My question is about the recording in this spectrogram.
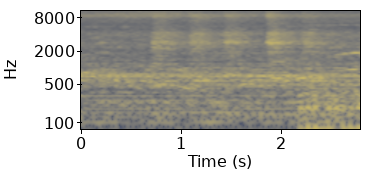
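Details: Honda Beat eco (ACG starter) after ECM reset and sensor check, owner-reported stalling while riding: smooth even idle with steady hum, no stumbling or dying; holds tickover, healthy.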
